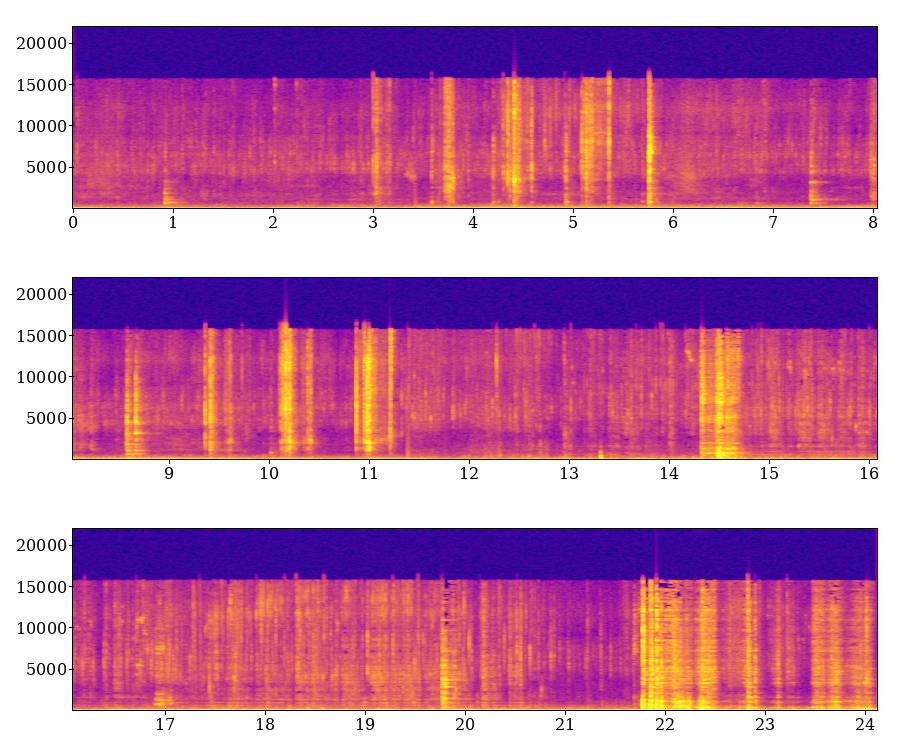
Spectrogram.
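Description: A knife cutting green peppers over a metal bowl, with scattered sharp clicks as the slices drop in. In the second half the pan of stew cooks, and near the end a metal lid clatters onto the pan.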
